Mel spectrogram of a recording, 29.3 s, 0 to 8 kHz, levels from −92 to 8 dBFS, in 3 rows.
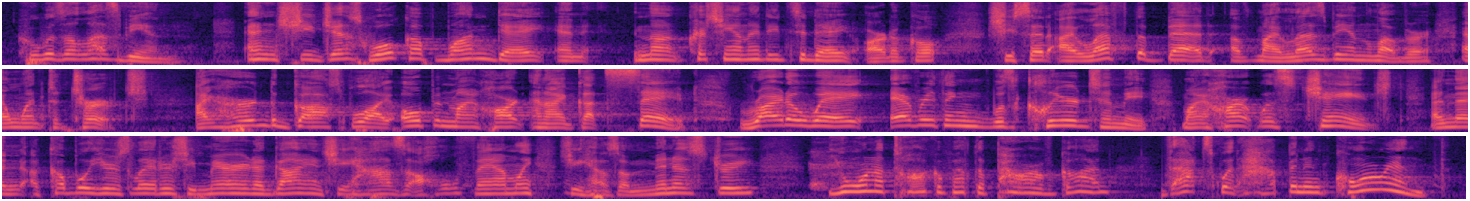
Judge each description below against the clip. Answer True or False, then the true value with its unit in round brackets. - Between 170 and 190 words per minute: True (180 wpm)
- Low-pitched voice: False (185 Hz)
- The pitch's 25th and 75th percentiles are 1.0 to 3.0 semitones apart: False (4.4 semitones)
